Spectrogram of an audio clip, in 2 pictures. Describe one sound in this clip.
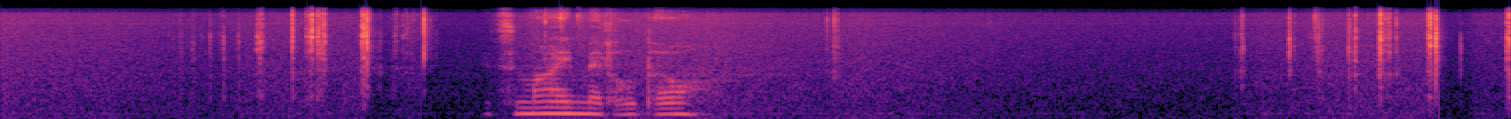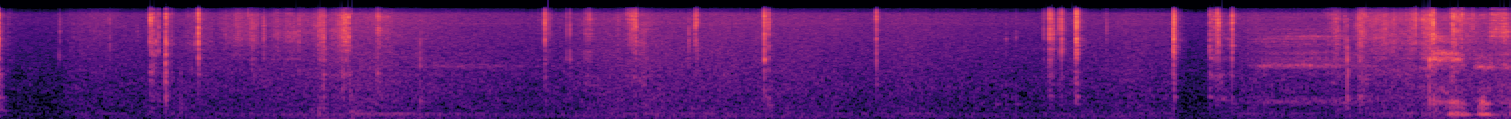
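Paper rustles and taps as a card is handled close by.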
